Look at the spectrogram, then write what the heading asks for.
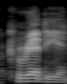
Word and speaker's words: Caribbean: was running an island in the Caribbean or Caribbean if you prefer that pronunciation where they were essentially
